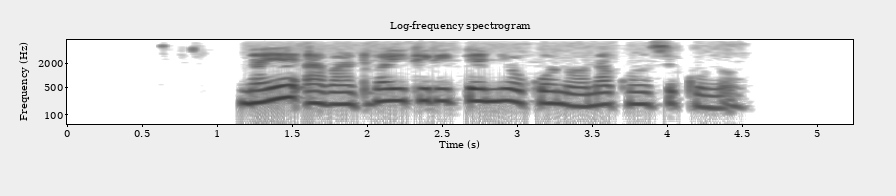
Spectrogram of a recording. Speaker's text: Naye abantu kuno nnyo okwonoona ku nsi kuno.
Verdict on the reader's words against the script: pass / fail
fail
